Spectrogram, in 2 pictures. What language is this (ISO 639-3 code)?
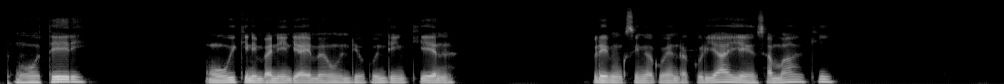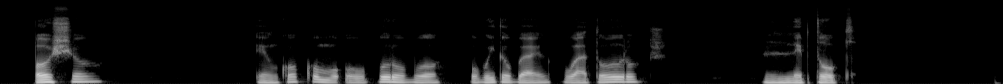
ttj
